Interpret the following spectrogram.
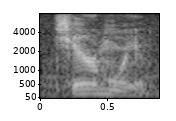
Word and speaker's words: cherimoya: cherimoya CH ER I am Oh y8 it's pronounced chair uh boy yep cherimoya so some people say CH ER I blah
